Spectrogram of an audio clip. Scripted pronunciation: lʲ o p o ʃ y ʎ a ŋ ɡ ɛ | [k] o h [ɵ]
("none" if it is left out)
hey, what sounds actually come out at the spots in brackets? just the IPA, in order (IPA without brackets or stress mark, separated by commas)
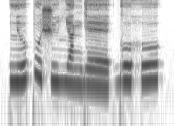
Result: ɡ, o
